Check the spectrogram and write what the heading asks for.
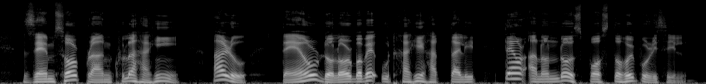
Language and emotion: Assamese, happy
